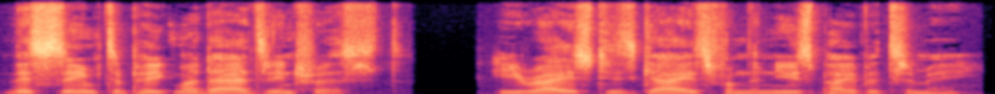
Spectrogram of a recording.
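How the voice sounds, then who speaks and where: A low-pitched male narrator tells eerie first-person accounts from a script. His delivery is measured and serious, and the recording is close and dry. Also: dry recording. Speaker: narrator of strange true stories.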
